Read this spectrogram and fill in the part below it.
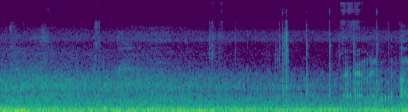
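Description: A classic Mercedes convertible drives along with a steady, loud low engine rumble and wind noise throughout, the pitch holding fairly even as the car settles into second gear, with a few faint rattles and clicks near the end.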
